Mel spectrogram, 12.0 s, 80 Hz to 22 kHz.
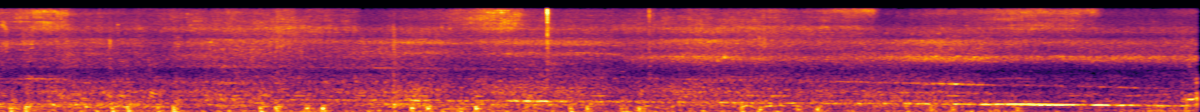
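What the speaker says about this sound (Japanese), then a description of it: "電車到着です。" A yellow Seibu 6000 series train rolls into Tamagawajosui Station with a steady rumble and rhythmic clatter of wheels, plus a high squeal of brakes as it slows.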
